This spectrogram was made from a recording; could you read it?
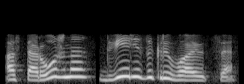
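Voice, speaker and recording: Prerecorded train announcements are read by a woman in a polite, formal manner, played over the train's intercom. Her fairly high voice swings widely in pitch at an unhurried pace, and the sound is narrow, dry and phone-like.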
